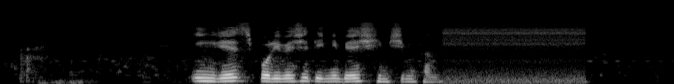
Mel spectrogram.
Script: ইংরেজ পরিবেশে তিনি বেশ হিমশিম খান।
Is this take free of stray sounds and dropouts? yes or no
yes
